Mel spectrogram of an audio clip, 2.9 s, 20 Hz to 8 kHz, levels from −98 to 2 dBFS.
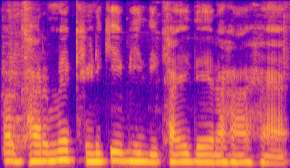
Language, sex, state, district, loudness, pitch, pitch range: Hindi, male, Jharkhand, Palamu, -15 LUFS, 140 Hz, 130-150 Hz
